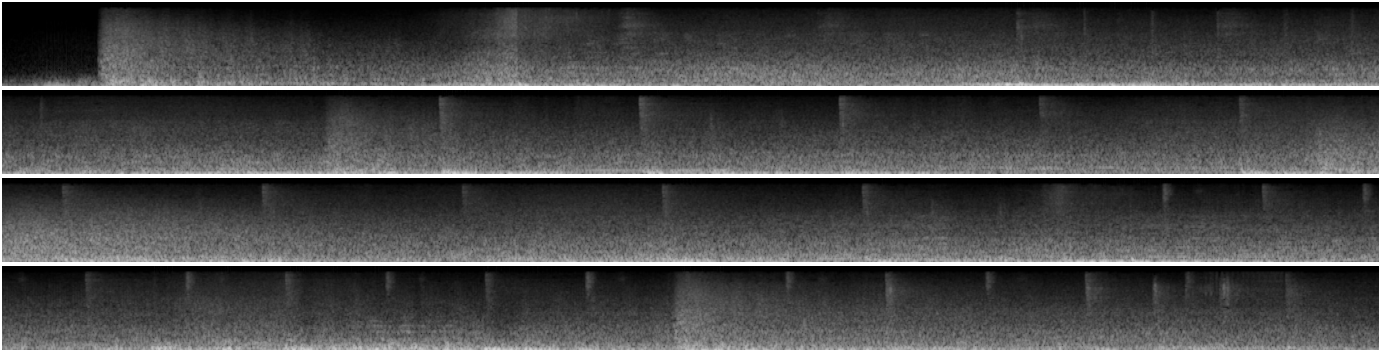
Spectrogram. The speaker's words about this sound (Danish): Det lyner og tordner i det fjerne, og regnen siler ned. Himmel og hav går i et, og bølger så store som de højeste bjerge rejser sig forud og gør havet endnu mere vildt og voldsomt at se på.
